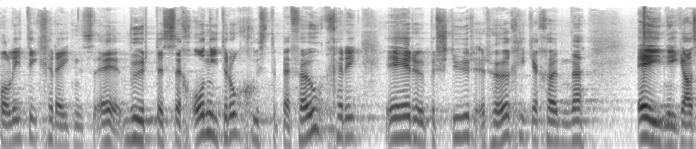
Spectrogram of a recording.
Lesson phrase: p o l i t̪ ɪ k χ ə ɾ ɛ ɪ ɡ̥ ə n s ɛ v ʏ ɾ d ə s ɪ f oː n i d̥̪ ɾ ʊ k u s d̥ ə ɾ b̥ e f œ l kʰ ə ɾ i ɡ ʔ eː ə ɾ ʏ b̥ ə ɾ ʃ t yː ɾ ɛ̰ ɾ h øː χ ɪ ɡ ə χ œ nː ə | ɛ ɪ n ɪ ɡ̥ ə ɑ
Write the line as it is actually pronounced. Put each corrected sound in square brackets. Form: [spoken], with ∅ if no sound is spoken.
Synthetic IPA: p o l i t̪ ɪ k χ ə ɾ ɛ ɪ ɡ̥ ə n s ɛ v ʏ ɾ d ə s ɪ [χ] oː n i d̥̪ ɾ ʊ k u s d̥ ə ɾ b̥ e f œ l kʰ ə ɾ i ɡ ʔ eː ə ɾ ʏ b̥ ə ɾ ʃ t yː ɾ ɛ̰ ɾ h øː χ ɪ ɡ ə χ œ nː ə | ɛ ɪ n ɪ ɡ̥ ə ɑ

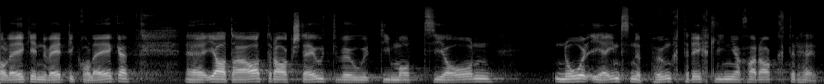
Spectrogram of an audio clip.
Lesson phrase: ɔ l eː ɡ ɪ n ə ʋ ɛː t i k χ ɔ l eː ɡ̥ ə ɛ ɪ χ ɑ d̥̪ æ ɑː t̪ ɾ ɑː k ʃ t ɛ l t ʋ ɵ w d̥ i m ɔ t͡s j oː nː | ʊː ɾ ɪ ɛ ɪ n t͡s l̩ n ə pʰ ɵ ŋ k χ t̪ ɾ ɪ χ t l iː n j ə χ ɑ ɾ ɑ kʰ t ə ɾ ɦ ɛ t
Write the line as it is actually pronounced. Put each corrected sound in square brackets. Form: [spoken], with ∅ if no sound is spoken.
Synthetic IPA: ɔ l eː ɡ ɪ n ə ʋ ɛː t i k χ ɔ l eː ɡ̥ ə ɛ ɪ [h] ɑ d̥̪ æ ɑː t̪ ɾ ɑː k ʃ t ɛ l t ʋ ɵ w d̥ i m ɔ t͡s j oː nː | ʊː ɾ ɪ ɛ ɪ n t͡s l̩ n ə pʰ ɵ ŋ k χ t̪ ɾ ɪ χ t l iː n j ə χ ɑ ɾ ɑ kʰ t ə ɾ ɦ ɛ t

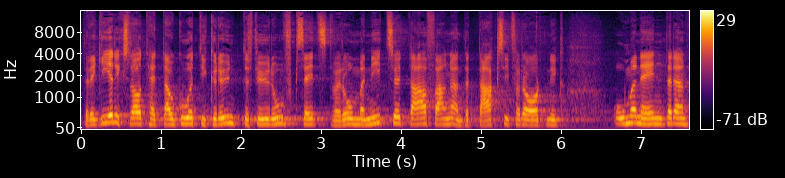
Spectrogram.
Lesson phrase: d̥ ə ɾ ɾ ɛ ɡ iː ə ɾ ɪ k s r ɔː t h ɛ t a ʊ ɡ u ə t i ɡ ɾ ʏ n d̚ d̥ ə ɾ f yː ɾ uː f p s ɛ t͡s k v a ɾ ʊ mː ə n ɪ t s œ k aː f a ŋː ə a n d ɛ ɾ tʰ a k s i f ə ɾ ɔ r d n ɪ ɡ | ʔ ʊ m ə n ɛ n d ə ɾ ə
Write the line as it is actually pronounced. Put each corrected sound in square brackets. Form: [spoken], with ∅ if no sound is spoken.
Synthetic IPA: d̥ ə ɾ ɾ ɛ ɡ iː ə ɾ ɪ k s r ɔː t h ɛ t a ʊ ɡ u ə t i ɡ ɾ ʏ n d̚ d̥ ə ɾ f yː ɾ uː f [k] s ɛ t͡s [t] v a ɾ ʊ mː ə n ɪ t s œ [t] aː f a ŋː ə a n d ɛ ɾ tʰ a k s i f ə ɾ ɔ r d n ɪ ɡ | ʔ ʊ m ə n ɛ n d ə ɾ ə

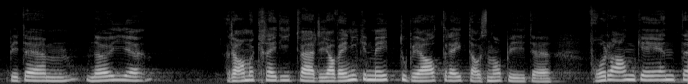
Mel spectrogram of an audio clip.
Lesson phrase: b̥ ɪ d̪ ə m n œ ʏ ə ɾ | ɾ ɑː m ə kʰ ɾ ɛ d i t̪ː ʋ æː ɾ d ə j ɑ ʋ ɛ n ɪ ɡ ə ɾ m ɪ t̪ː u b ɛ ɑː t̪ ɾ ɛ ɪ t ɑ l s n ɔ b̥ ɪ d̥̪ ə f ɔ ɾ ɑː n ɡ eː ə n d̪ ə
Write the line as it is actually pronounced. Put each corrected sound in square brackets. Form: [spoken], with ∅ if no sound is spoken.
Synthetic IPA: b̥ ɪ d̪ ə m n œ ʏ ə [∅] | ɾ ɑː m ə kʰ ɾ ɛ d i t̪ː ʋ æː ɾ d ə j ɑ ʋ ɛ n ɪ ɡ ə ɾ m ɪ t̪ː u b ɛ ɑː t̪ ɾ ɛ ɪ t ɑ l s n ɔ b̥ ɪ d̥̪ ə f ɔ ɾ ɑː n ɡ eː ə n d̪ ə

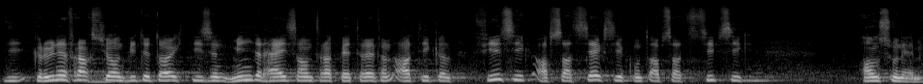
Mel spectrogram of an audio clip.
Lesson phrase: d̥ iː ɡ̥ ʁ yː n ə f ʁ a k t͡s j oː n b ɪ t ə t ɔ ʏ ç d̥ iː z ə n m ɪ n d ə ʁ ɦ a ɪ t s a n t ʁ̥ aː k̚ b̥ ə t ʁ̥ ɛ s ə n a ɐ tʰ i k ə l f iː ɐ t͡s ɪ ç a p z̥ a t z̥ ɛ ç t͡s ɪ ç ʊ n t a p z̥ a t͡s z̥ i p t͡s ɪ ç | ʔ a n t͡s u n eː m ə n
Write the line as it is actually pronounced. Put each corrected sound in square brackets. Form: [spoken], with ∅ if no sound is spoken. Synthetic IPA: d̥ iː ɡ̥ ʁ yː n ə f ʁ a k t͡s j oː n b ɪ t ə t ɔ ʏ ç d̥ iː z ə n m ɪ n d ə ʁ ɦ a ɪ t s a n t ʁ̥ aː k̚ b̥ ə t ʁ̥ ɛ [f] ə n a ɐ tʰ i k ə l f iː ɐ t͡s ɪ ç a p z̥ a [t͡s] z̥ ɛ ç t͡s ɪ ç ʊ n t a p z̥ a t͡s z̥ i p t͡s ɪ ç | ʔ a n t͡s u n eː m ə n

